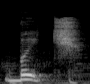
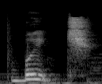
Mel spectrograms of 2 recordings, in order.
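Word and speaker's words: być: Так, отже, «ц» з рискою читається як «ч», це є м'яке «ч», «ч», наприклад, у слові «бич», «бич», «бич», так, це «з»,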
